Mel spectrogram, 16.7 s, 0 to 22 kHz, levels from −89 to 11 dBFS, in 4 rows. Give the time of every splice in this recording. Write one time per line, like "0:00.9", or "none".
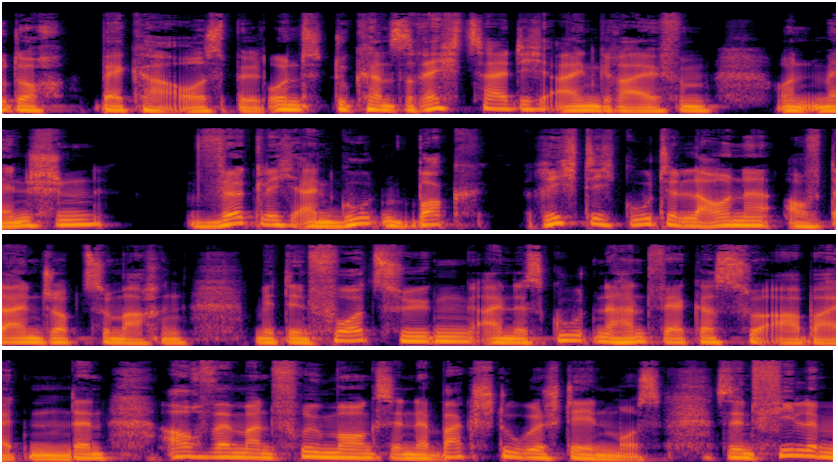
0:01.3
0:12.8

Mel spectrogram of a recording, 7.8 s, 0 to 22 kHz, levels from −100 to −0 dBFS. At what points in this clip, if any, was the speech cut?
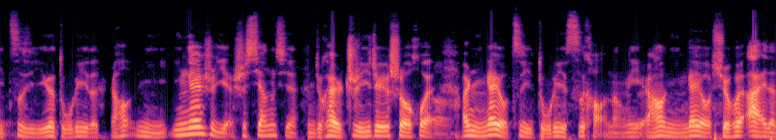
0:01.0
0:03.1

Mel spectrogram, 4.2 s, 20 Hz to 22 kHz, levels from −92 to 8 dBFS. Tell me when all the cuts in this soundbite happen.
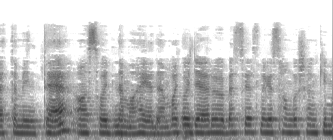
0:02.3

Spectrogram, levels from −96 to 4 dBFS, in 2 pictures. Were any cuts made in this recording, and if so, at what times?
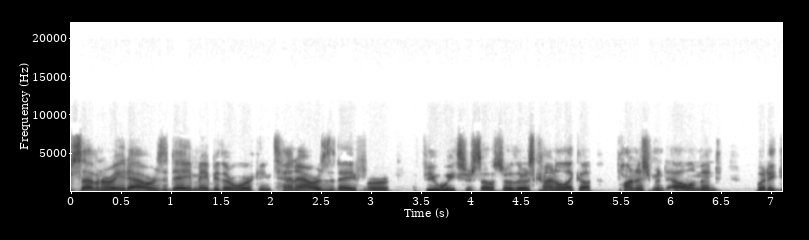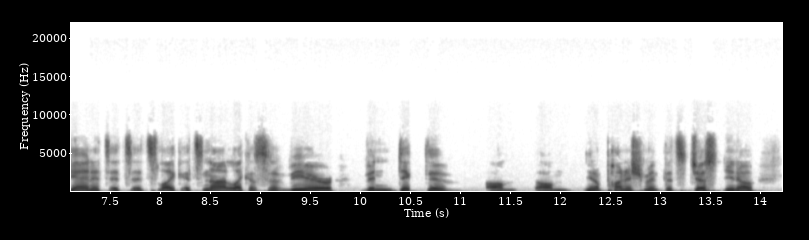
none

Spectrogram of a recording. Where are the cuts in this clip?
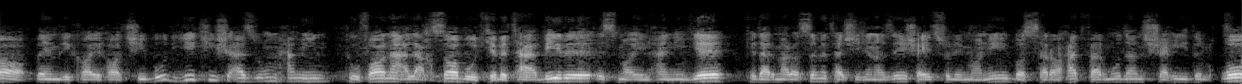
0:03.4
0:07.4

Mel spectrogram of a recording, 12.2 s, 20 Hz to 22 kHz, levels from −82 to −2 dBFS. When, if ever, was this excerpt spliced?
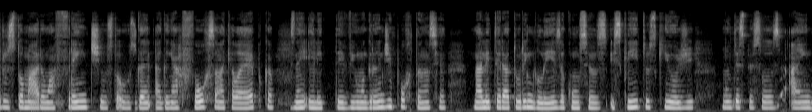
0:02.0
0:04.4

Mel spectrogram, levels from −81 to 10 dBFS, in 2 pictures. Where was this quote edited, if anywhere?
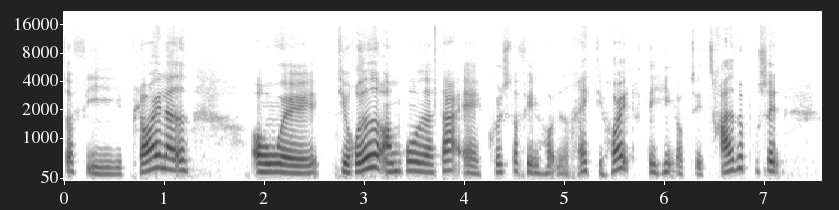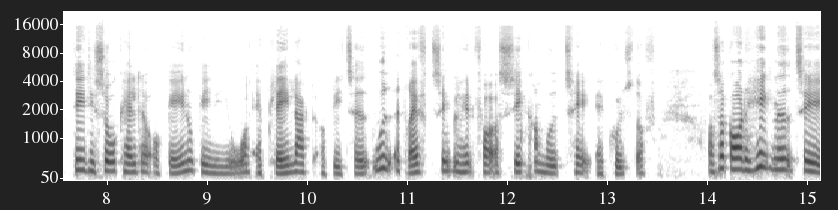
0:09.4
0:12.8

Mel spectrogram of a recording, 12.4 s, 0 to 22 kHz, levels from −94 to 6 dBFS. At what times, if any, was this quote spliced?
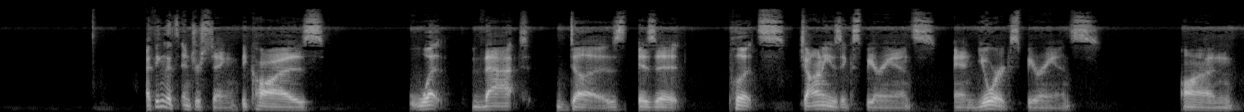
0:06.3
0:07.9

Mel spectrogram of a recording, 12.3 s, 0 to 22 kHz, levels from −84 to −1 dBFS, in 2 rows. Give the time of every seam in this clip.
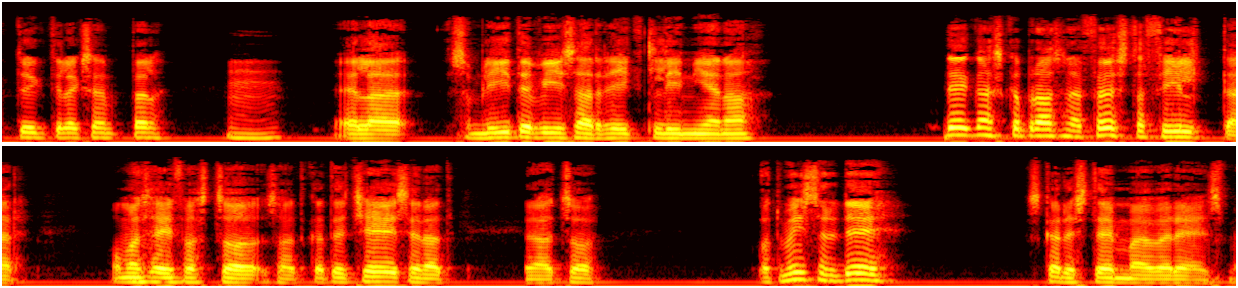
0:04.7
0:08.8

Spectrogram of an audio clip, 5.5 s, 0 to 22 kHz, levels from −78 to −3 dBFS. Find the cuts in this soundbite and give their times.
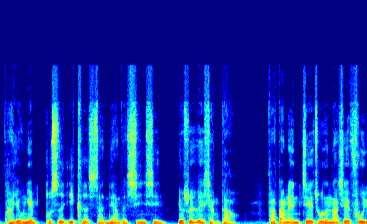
0:02.5

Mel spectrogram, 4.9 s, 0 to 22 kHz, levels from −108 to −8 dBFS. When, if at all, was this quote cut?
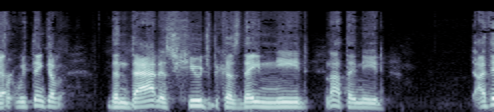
0:03.3

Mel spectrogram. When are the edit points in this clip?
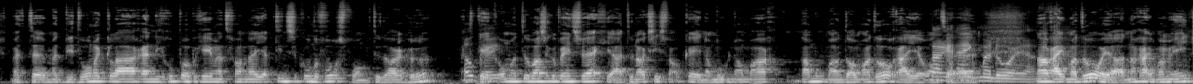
none

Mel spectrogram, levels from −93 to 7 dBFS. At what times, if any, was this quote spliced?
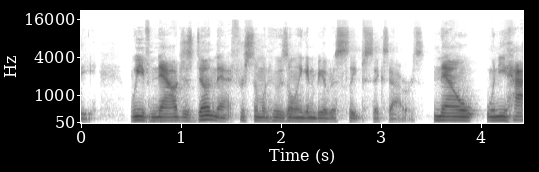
none

